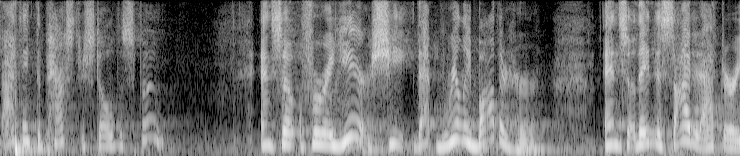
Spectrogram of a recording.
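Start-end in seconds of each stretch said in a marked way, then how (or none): 0.0-1.7 insistent wife, higher, rising on think; insisting. Retold or imitated. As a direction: push the accusation with a rising "think". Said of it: "No, she said".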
